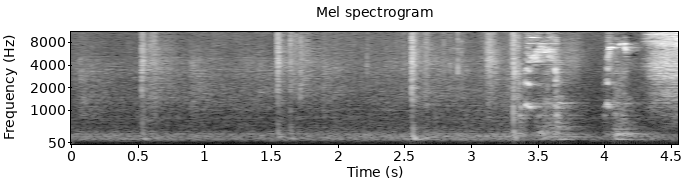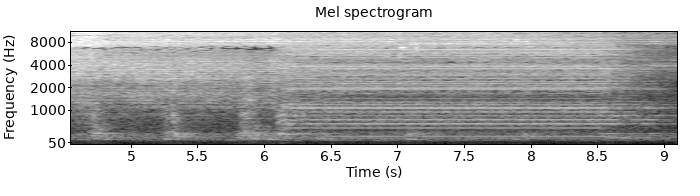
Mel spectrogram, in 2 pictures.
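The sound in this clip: CO2 gas hisses from a line in a meth lab beneath an industrial laundromat, bursting in after several sharp knocks and clanks and holding a loud, even hiss with a thin whistling tone to the end.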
